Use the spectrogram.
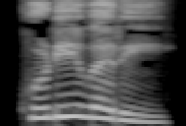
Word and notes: ಕುಡಿವರಿ: kuḍivari

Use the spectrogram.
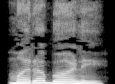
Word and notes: ಮರುಬೆಳೆ: maru beḷe

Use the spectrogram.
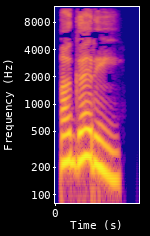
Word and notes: ಆಖರಿ: kannada

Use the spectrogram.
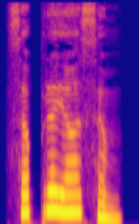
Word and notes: ಸಪ್ರಯಾಸಂ: kannada

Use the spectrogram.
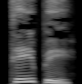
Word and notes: ತೇಪೆ: tēpe

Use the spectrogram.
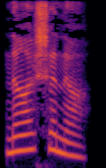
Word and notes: ನಾಶನ: nāśana

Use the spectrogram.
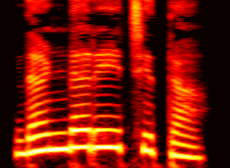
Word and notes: ದಂಡರೇಚಿತ: danḍa rēc ita

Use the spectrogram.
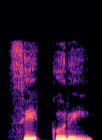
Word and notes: ಸೀಕ್ಕುರಿ: sīkkuri

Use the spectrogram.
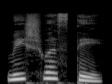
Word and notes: ವಿಶ್ವಸ್ತ: viśvasta

